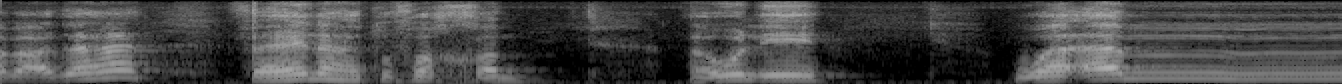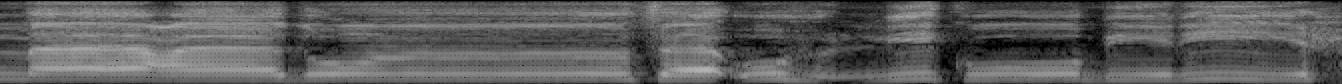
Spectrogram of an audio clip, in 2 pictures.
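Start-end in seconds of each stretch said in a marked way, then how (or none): 3.8-10.1 slow chanted tajweed recitation, heavy nasal hum; Quran recitation. Shown as a demonstration. Teacher demonstrating recitation to students, slow chant. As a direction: recite slowly, drawing out the ghunna. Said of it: "شوف فخمت الغنة إزاي".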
